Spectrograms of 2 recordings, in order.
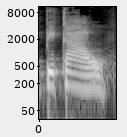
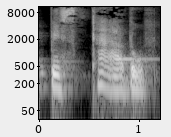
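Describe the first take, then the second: First: The s and d sounds are dropped. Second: The s and d sounds are fully pronounced. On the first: This is how it is said in Santo Domingo. "Tant que Saint-Domingue, ou parler, ou dit pecao" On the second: This is the careful form expected here. "Faut bien prononcer"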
